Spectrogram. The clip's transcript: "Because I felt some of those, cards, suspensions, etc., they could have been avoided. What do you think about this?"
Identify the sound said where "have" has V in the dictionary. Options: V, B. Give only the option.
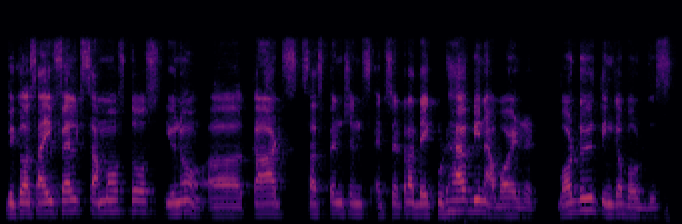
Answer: V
